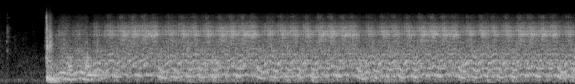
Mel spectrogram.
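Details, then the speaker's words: 1972 Ford F-250 after sitting at least 14 years: steady even starter whir on the key after jumping the solenoid, engine turns over but never fires; no fuel yet, gas about to be added to the tank. "all right it turns over so probably built up a little bit of oil pressure there lubricating some stuff"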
